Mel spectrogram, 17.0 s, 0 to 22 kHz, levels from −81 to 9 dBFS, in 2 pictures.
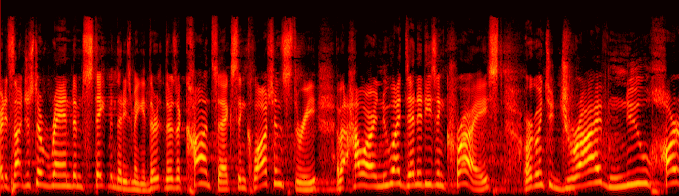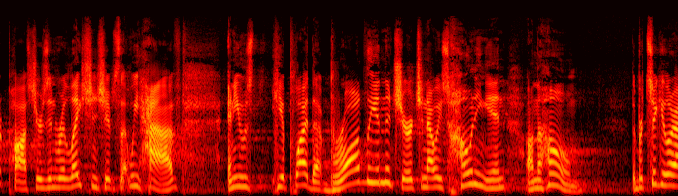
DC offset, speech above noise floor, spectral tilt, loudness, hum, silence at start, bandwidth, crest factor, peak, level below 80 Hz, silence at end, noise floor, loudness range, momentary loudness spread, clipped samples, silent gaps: under 0.1%; 30 dB; -2.5 dB/octave; -23 LUFS; none; 0 s; 16 kHz; 22 dB; -2 dBFS; -68 dBFS; 0 s; -54 dBFS; 1 LU; 7 LU; under 0.1%; none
